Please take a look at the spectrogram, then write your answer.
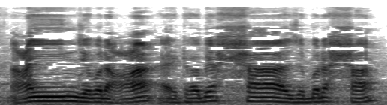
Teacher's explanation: আইনটা হলকের মাঝখান থেকে এবং হাটাও হলকের মাঝখান থেকে উচ্চারণ করতে হবে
